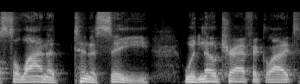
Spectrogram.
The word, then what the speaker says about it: Salina: Well, I'm glad you pronounce it correctly because there's a Salina Texas too, but of course everybody wants to go Selena with that uh that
